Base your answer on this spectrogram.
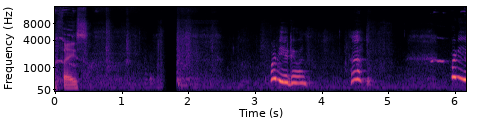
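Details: Five-week-old Brittany puppies learning crate training cry out in short, high, wavering whines that bend downward, bursting near three, four and a half and six seconds, with softer whimpers and a brief human voice between.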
